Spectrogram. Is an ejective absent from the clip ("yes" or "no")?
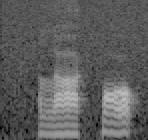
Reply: yes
